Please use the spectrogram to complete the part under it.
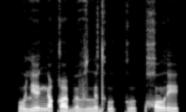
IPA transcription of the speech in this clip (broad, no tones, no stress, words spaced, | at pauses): olʲɛŋɛ qebœv lːədʔʊkːʊ | χoɾe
